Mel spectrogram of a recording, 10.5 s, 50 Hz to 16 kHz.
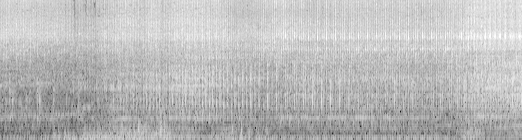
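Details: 1998 Honda Civic LX 1.6L at idle: quick, even ticking about three per second over steady idle, keeping pace with engine speed; source unknown.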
